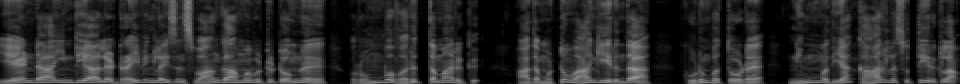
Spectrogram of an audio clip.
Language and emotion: Tamil, sad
